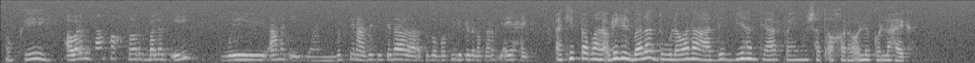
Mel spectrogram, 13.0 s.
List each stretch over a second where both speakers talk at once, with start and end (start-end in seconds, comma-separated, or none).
none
